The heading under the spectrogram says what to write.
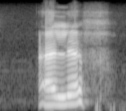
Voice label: "Iалеф", aghul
